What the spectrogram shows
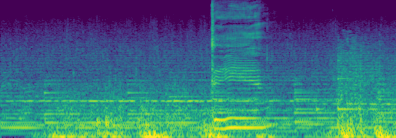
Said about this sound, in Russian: Дождь, падают капли с неба на крышу, на мокрый асфальт.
